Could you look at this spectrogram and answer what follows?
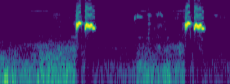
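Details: Female bird's call meant to prompt males to sing energetically, given twice about two seconds apart, each a sharp short note then a longer descending chirp, with soft low murmuring between calls.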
